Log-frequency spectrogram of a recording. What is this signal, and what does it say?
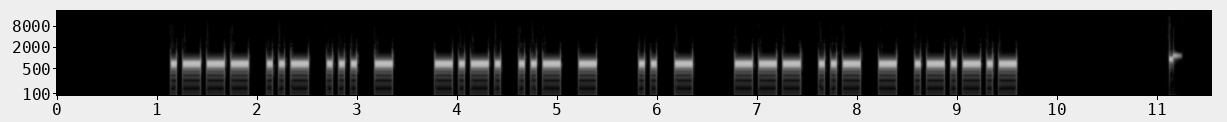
Morse code, heard as a keyed tone, about 20 wpm, 700 Hz. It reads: JUST CUT IT OUT.
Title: Sentences from Top 300 Words 20wpm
